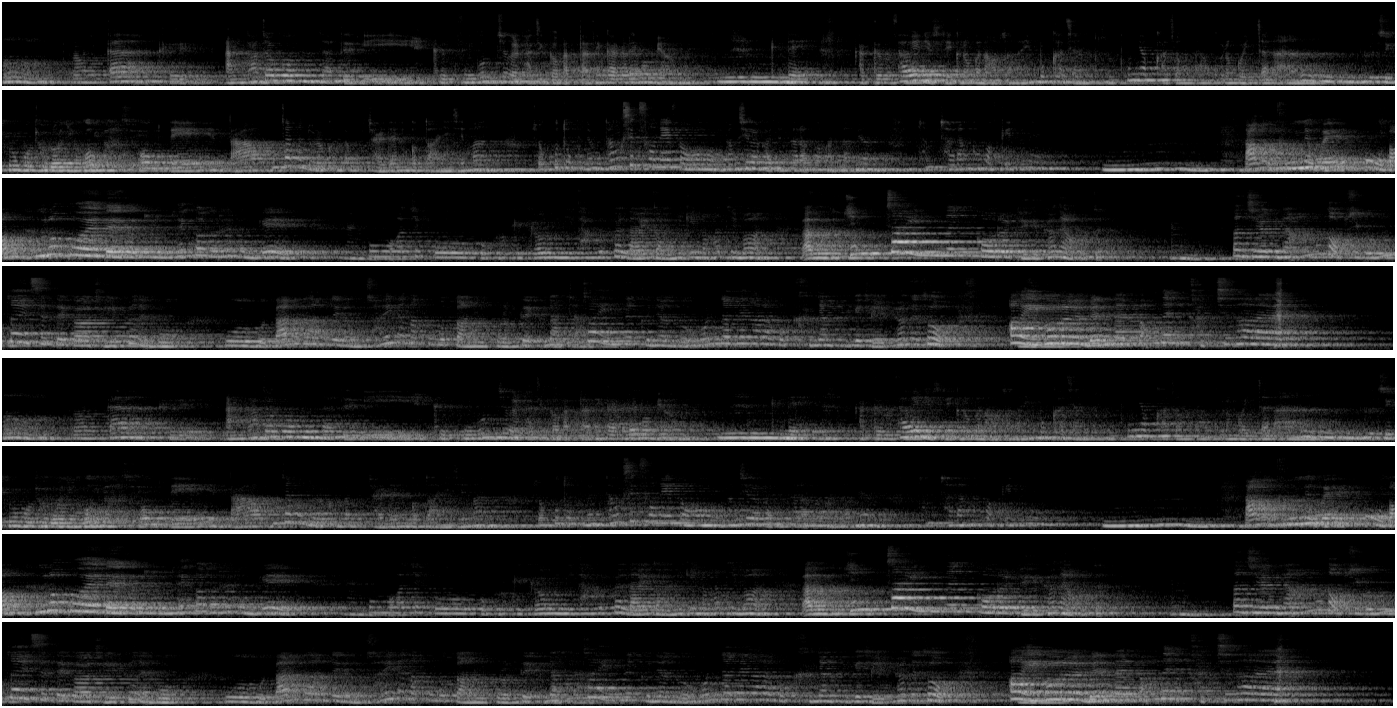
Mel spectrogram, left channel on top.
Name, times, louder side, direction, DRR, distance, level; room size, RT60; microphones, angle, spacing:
voice 1, 0.0-0.5 7.1-8.1 13.0-15.3 24.9-27.2 27.6-30.8 31.5-38.9 40.2-51.5 51.9-54.6, left 1 dB, 10° left, -2 dB, 0.4 m, -30 dB
voice 2, 0.7-6.9 7.7-8.3 8.6-13.1 14.1-24.4 26.1-27.4 31.3-31.6 36.4-36.6 39.5-39.9 47.3-47.7 51.9-52.3 54.5-54.6, equal, 35° left, 1 dB, 0.7 m, -33 dB
10.0 x 3.8 x 4.7 m, 2.7 s
head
